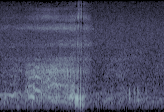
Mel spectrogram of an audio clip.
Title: Mr. Bugsy Snores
